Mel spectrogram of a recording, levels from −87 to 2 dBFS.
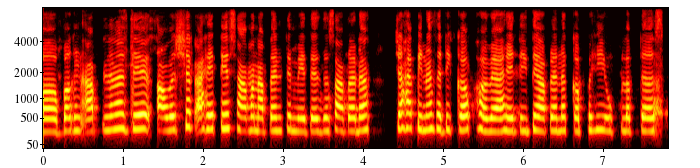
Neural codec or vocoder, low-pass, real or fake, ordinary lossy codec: codec, 16 kHz, 16 kbps, FunCodec, trained on Chinese and English, 50 frames a second; none; fake; none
